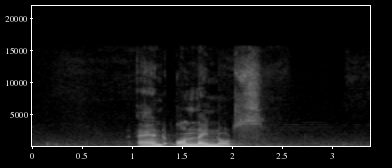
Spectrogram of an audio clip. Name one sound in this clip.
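A man speaks briefly through a headset microphone.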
